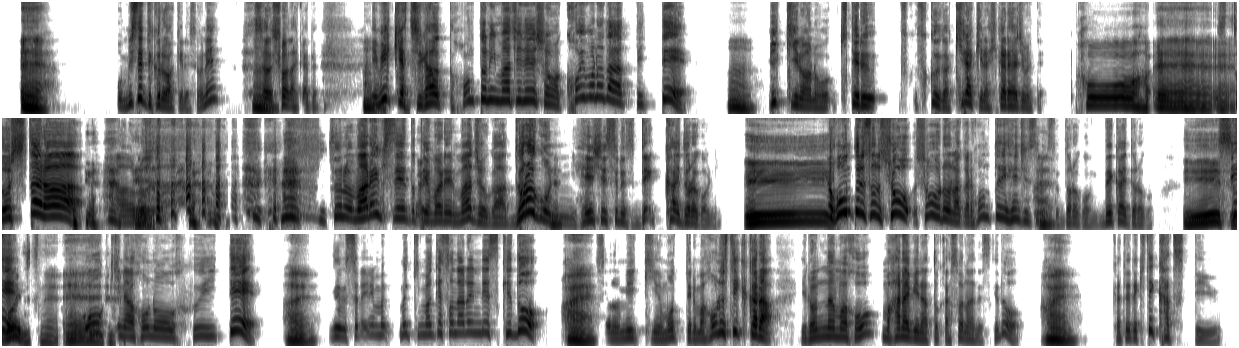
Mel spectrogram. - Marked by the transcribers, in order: laugh
- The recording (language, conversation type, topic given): Japanese, podcast, 好きなキャラクターの魅力を教えてくれますか？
